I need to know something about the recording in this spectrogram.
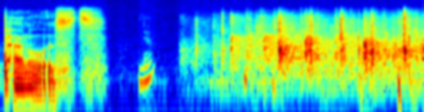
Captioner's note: applause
